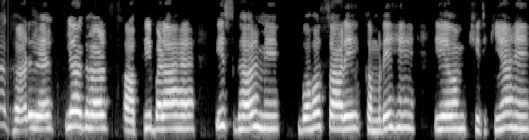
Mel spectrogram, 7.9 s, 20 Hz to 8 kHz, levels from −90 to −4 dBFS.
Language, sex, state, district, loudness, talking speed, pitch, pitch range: Hindi, female, Bihar, Saran, -13 LUFS, 135 wpm, 275 Hz, 260-285 Hz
